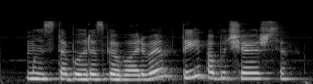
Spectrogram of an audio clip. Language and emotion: Russian, positive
